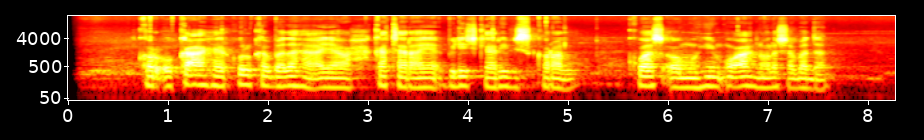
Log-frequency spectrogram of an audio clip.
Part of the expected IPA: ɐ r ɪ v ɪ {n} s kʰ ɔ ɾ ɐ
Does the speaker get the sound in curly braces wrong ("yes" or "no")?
yes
